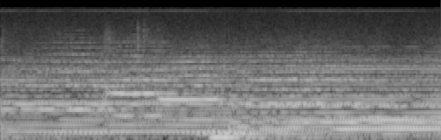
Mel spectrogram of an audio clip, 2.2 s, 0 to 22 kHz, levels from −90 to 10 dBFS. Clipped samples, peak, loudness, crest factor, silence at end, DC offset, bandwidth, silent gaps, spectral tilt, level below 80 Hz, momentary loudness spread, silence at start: under 0.1%; -2 dBFS; -15 LUFS; 12 dB; 0 s; under 0.1%; 17 kHz; none; -6 dB/octave; -40 dBFS; 3 LU; 0 s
